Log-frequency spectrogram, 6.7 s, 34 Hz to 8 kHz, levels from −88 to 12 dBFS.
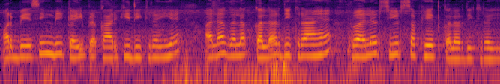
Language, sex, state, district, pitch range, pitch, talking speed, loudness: Hindi, female, Madhya Pradesh, Katni, 190-230 Hz, 210 Hz, 190 wpm, -18 LUFS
